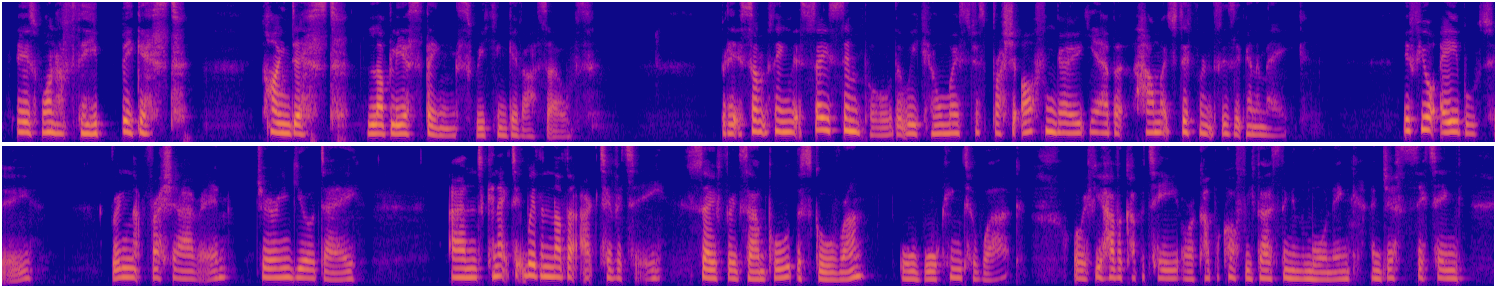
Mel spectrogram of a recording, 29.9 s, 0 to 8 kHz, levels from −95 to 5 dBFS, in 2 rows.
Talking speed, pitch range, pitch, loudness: 175 wpm, 170-210 Hz, 190 Hz, -33 LUFS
